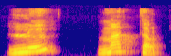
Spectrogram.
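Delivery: le matin, slow and clear, nasal end; teacher models le matin slowly for the class; French model word. Shown as a demonstration. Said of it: "Repeat after me".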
